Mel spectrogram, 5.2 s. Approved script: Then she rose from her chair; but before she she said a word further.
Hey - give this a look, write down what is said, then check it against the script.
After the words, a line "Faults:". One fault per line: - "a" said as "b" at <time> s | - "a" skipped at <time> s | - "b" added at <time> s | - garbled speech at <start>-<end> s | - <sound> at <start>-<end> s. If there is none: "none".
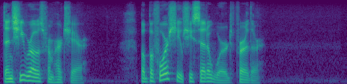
Then she rose from her chair; but before she she said a word further.
Faults:
none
